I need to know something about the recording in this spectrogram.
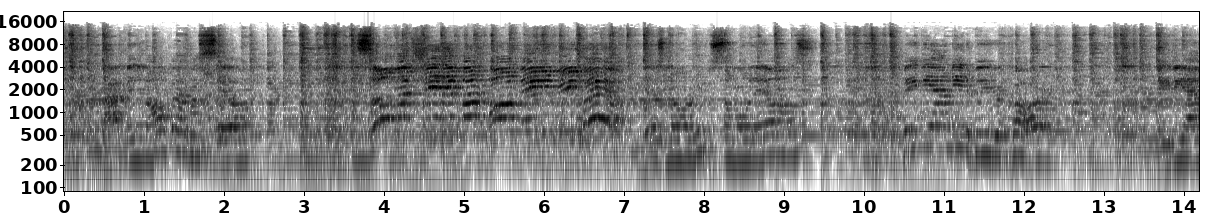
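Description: Live solo acoustic performance: a steel-string acoustic guitar strummed steadily, with a man's voice singing long sliding phrases over it.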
